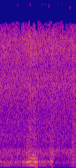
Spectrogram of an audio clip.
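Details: Short burst of Japanese honey bee buzzing during removal of a colony nesting in a storehouse; a low hum swelling to a brief bright peak, with a soft knock just after.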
